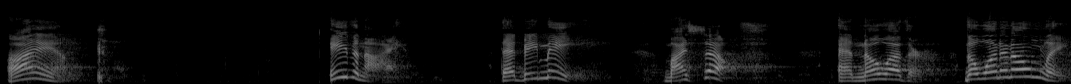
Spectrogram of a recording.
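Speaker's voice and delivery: "I am", "Even I", "myself" each set apart by pauses; emphatic. Acted. Preacher voices Jesus declaring who he is, emphatic. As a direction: land each phrase firmly, building to "The one and only". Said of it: "this is emphatic what Jesus is saying".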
